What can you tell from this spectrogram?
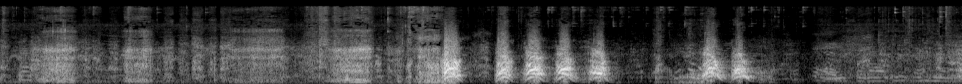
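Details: Pet dogs, a greyhound with Rottweilers and a German Shepherd, attacking a screen: a run of about six loud, evenly spaced barks in the middle, with softer whimpering and voices before and after, plus background music.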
